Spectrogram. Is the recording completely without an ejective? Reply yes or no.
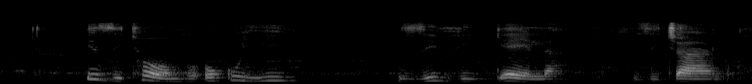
no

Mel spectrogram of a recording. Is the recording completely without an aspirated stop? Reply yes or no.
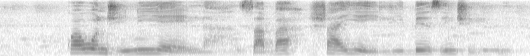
yes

